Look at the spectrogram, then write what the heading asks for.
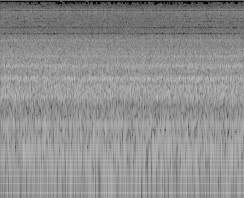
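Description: Steady rain hiss, an even sound that doesn't change, with a faint steady hum underneath.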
